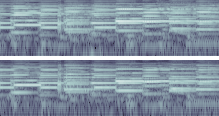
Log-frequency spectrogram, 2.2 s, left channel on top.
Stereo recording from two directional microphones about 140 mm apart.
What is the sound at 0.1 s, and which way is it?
Music, 35° right (ahead or behind).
